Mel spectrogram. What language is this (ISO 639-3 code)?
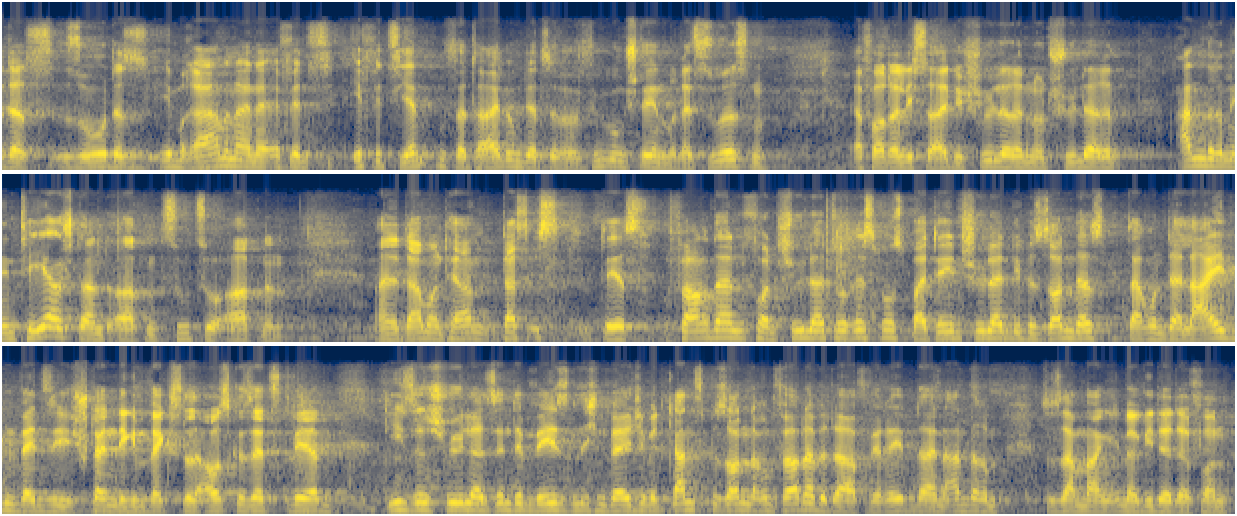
deu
